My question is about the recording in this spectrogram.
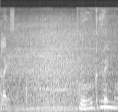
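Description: A motor vehicle running, its low steady hum joined by a rush of road noise that swells and fades away; a short vocal sound comes near the end.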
